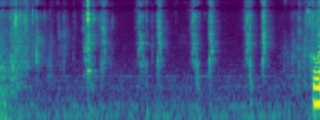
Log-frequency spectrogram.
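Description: Small garden pruning shears being snipped open and shut, the blades and spring clicking sharply about a dozen times, often in quick pairs.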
